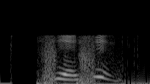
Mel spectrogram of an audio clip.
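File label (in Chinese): "xie xian", Chinese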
